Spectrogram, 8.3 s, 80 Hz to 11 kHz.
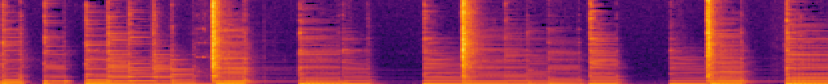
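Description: Martin J-40 steel-string acoustic guitar in open G tuning, played fingerstyle with a thumbpick in a slow blues shuffle. Alternating bass notes are punctuated by light percussive thumb clicks on the bass strings under fretted melody notes. The phrase is played in short sections with brief breaks between them.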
